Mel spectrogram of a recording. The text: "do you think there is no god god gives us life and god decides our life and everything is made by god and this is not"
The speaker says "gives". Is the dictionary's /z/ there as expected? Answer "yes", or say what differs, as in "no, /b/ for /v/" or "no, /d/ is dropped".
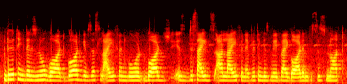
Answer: yes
